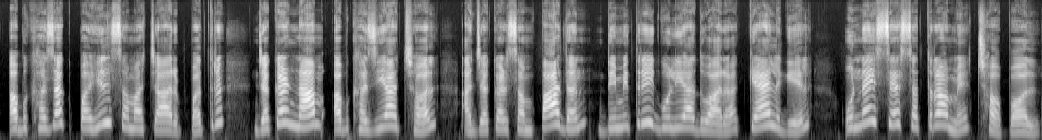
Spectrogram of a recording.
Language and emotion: Maithili, neutral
